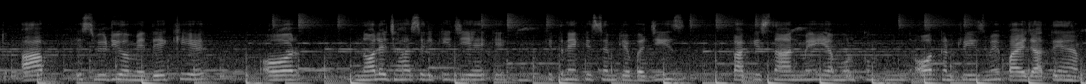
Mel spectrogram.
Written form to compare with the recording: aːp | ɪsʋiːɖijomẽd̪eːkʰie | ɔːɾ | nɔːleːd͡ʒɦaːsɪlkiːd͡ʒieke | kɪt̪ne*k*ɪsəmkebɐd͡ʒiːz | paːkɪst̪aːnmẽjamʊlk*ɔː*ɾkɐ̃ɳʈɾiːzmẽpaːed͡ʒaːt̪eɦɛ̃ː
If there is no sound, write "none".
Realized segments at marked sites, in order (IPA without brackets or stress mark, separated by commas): k, ɔː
